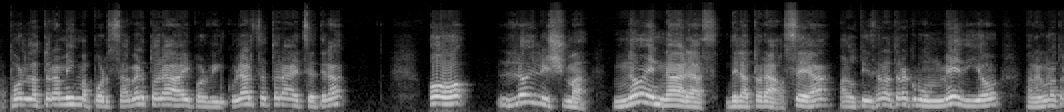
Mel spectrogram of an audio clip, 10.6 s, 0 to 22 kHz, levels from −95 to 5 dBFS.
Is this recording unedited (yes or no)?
yes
